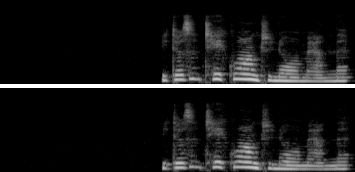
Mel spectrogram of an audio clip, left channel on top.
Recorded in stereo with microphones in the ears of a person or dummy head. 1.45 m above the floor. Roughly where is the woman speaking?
Left.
